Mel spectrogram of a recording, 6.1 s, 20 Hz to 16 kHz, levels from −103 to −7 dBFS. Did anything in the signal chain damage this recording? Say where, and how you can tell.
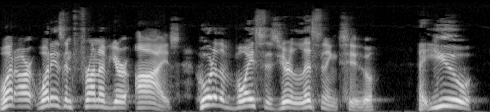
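No, nothing in the signal chain stood out as damaging this speech recording when I listened to it.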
